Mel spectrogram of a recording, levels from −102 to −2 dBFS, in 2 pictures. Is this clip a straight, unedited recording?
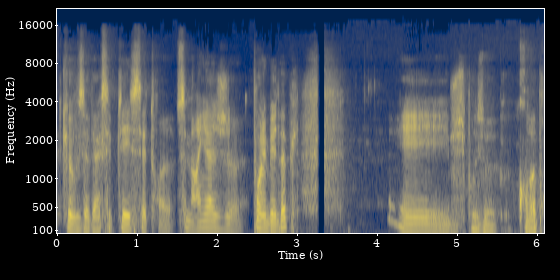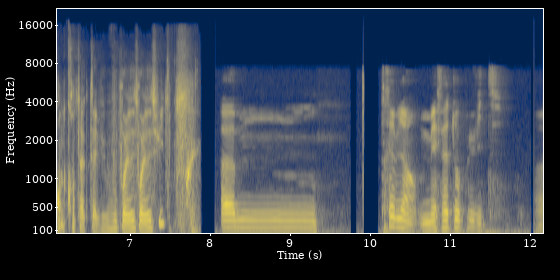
no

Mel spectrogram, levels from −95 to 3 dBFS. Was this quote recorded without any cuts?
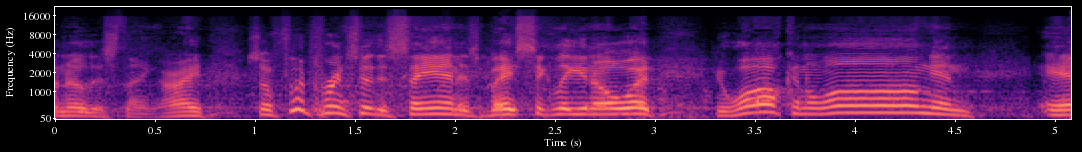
yes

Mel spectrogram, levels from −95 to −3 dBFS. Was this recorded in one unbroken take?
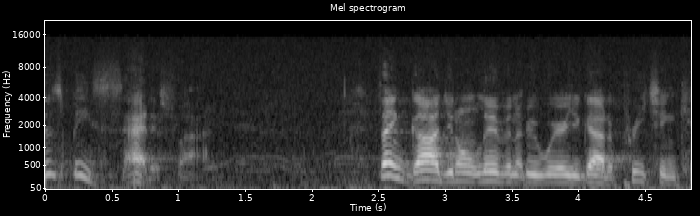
no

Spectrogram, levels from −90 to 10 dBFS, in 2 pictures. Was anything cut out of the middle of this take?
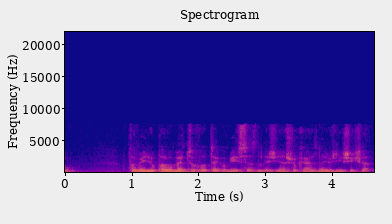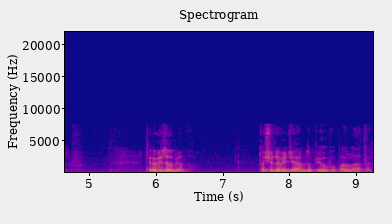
no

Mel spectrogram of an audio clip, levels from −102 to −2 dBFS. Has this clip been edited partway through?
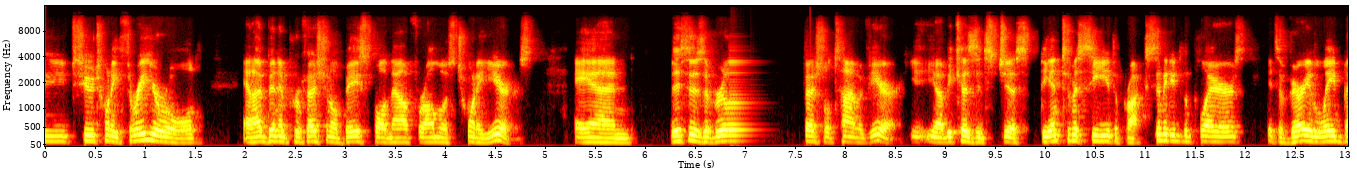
no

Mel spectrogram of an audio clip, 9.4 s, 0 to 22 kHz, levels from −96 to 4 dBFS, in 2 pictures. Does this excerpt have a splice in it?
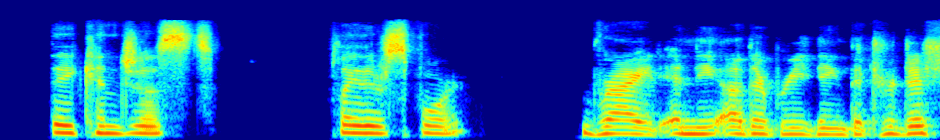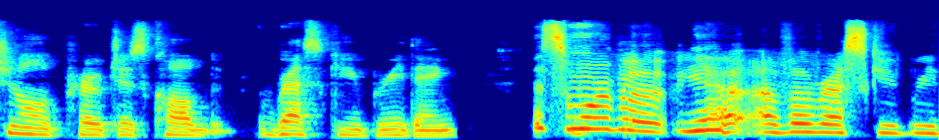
no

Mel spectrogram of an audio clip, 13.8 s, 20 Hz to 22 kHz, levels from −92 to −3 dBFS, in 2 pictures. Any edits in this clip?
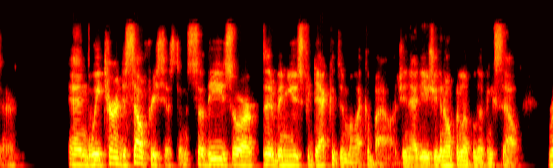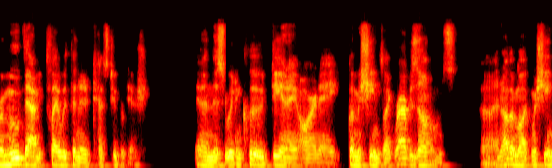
yes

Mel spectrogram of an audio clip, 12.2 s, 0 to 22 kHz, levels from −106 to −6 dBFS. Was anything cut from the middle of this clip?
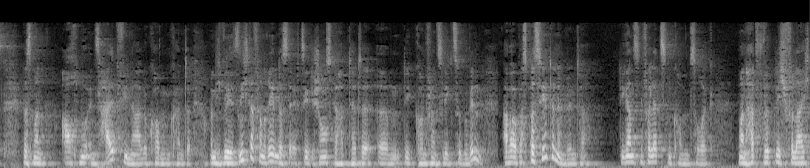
yes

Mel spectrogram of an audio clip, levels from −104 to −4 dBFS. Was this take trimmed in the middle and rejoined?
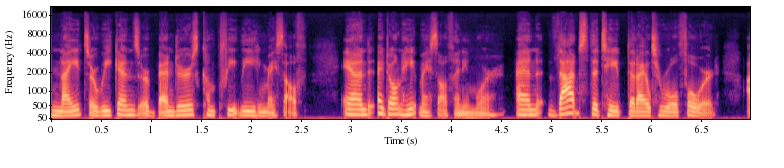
yes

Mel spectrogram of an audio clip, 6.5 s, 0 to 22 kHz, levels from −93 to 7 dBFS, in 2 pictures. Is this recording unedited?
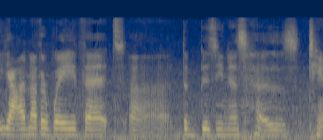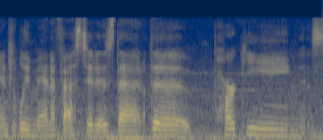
no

